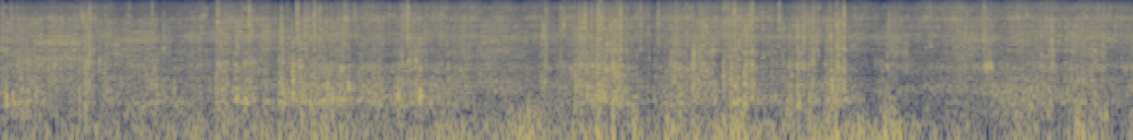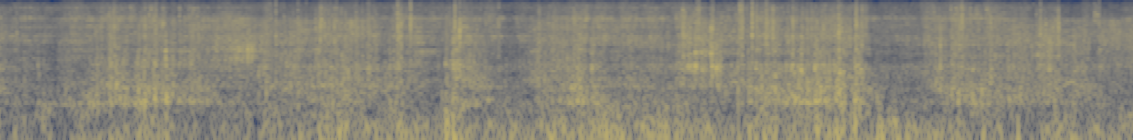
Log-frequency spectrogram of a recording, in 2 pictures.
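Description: Pivot Firebird mountain bike descending a loose, rocky dirt trail at speed: tyres rolling and sliding over dirt and stones, with a running clatter and knocks from the bike as it hits rocks.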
